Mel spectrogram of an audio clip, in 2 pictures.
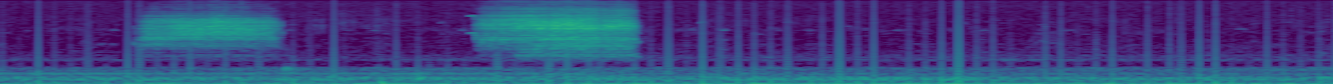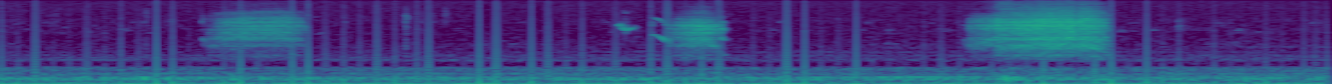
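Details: Wild barn owlets, five in a nest box, being fed breakfast by their mother; harsh hissing screeches come in separate bursts of about half a second, four of them, over a steady low hum.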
